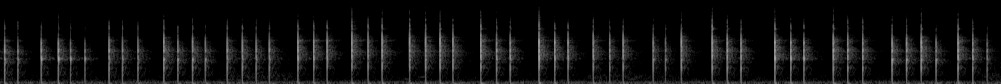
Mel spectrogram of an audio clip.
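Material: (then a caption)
Wood. An orange-brown flat solid wooden paddle, held upright beside the mic, has its face tapped with a small white stick or brush handle in knocking taps. About 55 sharp, dry wooden knocks come in quick clusters of two to four with brief pauses between them. Each knock is hollow-toned around 1250 Hz with a bright click on top and dies away almost instantly.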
